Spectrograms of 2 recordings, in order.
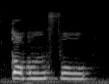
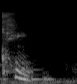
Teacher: Gong, not Kong. Gong is start from G. Gong Fu, first tone.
